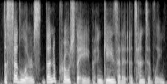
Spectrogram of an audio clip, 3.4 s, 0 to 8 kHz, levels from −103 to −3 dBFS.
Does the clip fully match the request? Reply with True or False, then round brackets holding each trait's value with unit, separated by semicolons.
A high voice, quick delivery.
False (220 Hz; 195 wpm)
